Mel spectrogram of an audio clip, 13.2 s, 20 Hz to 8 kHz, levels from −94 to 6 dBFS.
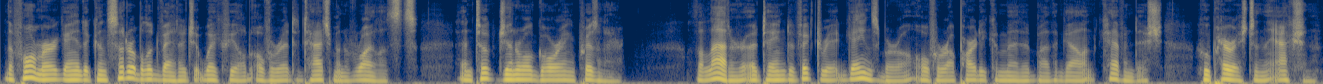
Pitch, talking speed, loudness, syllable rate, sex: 120 Hz, 170 wpm, -19 LUFS, 6.5 syllables/s, male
